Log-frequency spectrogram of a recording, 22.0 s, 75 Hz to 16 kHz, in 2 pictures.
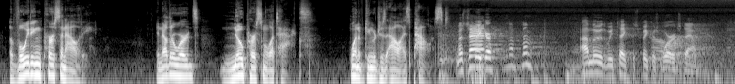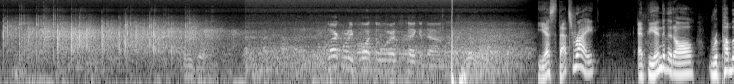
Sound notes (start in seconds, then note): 11.0 scattered applause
